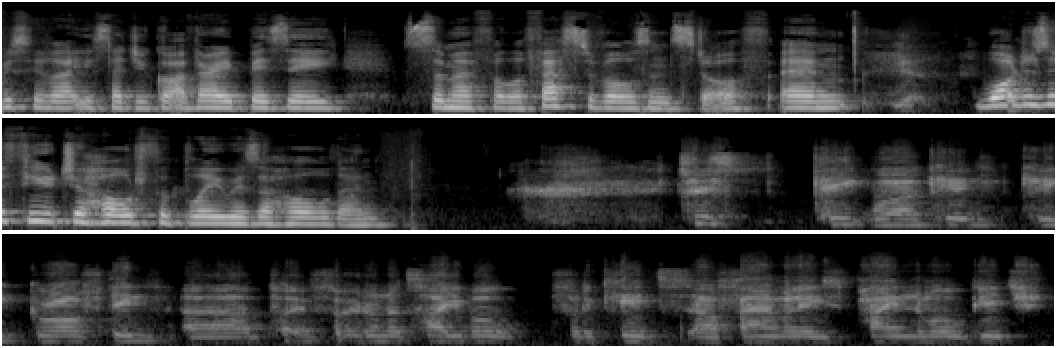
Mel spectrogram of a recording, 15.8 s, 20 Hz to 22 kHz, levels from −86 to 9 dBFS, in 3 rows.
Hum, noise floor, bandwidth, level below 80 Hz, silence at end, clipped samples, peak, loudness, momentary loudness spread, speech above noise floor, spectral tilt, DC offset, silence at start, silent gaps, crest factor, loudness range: none; -64 dBFS; 16 kHz; -74 dBFS; 0.05 s; under 0.1%; -6 dBFS; -28 LUFS; 18 LU; 36 dB; -4 dB/octave; under 0.1%; 0 s; none; 22 dB; 13 LU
